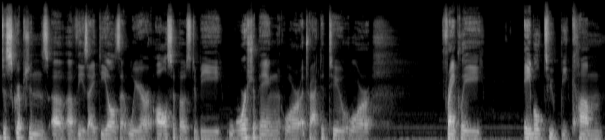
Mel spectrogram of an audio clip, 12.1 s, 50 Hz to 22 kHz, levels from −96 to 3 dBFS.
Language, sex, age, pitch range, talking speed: English, male, 30-49, 105-125 Hz, 105 wpm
